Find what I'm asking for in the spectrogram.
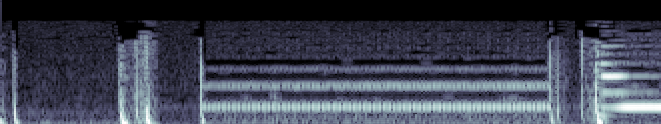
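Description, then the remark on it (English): A few handset clicks as a telephone is picked up, then a steady dial tone hums for nearly two seconds before breaking off into another click and a new electronic tone as a number is dialed to call a radio station; no voices. “Now, what I'm going to do is I'm going to pick up the telephone here, get a little dial tone, and dial this number.”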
